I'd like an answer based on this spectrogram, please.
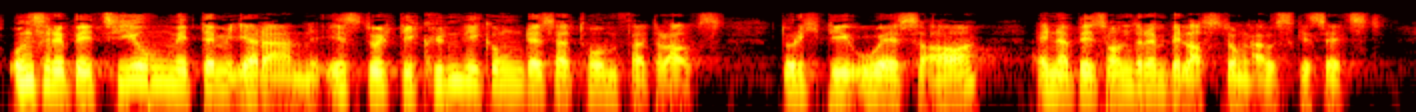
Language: German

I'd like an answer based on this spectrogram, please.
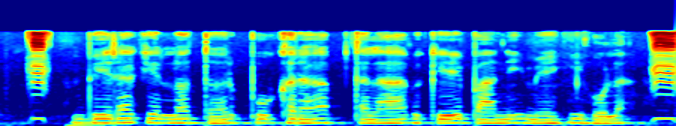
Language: Bhojpuri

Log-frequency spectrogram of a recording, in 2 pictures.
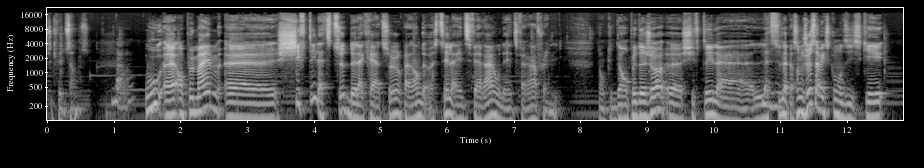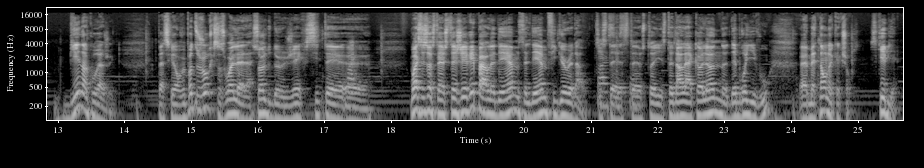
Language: French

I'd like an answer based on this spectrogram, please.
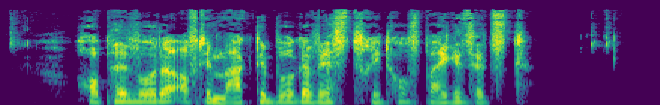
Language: German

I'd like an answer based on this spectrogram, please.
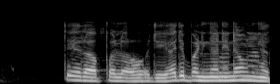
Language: Punjabi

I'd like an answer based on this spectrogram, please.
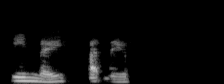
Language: Cantonese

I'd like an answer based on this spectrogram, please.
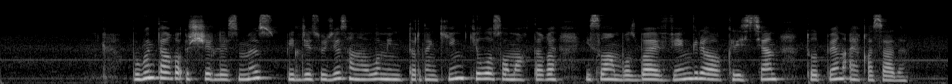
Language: Kazakh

